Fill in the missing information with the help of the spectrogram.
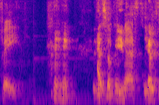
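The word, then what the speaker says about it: Feid: But production says that it's from Fade. F-E-I-D. I guess it's pronounced Fade.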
